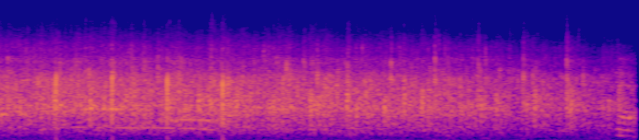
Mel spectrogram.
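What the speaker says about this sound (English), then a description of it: "So clap it up for Daniel." Audience at a high school awards night clapping for a student: a steady, dense round of applause from a crowd, sustained and even, with no talk over it.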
